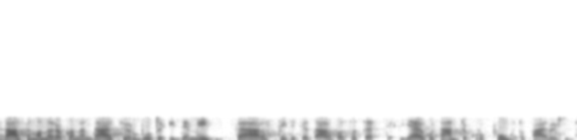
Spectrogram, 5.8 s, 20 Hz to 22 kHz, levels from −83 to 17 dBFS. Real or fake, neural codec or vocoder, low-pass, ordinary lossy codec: real; none; 3.6 kHz; Opus, 64 kbps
